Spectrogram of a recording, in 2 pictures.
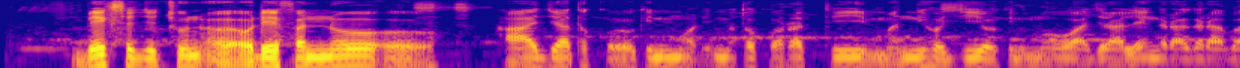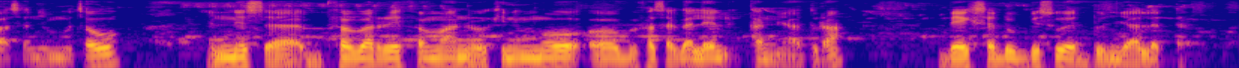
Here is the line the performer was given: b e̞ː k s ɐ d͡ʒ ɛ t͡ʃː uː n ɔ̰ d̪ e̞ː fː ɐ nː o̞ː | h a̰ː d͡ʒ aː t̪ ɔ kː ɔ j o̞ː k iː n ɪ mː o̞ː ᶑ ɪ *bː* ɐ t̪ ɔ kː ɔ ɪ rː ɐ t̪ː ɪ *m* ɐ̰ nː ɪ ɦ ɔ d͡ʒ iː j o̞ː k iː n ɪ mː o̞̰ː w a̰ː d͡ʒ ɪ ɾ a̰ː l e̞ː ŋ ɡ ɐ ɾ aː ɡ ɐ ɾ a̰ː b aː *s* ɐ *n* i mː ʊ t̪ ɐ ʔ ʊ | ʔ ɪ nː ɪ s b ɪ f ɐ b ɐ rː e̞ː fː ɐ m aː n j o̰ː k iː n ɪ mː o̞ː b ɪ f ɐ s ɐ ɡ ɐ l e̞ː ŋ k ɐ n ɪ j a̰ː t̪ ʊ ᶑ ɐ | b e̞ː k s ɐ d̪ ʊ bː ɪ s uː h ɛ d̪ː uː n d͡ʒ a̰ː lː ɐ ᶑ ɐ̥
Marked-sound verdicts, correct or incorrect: incorrect: mː, correct, correct, correct

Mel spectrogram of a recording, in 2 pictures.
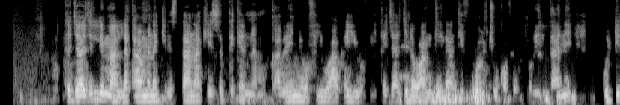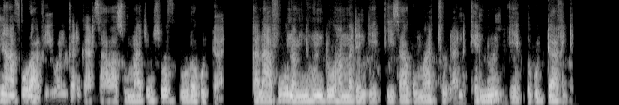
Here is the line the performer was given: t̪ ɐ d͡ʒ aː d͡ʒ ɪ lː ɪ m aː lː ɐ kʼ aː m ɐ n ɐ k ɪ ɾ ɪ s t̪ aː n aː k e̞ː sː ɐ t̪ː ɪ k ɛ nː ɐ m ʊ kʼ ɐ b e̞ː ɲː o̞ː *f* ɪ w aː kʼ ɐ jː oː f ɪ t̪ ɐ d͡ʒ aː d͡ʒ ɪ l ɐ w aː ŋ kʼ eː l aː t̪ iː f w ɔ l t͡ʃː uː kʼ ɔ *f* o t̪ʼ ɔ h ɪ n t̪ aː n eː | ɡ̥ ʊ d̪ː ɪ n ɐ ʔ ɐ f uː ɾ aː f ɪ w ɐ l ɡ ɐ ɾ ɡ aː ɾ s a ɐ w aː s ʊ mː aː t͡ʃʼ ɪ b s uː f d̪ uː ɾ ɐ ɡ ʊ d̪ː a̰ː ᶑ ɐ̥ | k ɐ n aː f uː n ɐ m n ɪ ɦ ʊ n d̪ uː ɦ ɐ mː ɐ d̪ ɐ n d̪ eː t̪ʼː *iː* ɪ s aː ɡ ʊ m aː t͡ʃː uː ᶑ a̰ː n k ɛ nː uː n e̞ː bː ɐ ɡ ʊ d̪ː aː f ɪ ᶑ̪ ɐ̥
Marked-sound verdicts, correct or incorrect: correct, correct, correct

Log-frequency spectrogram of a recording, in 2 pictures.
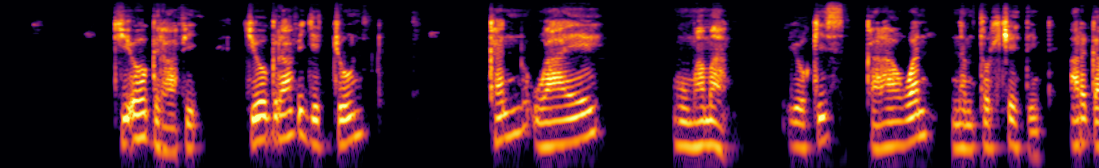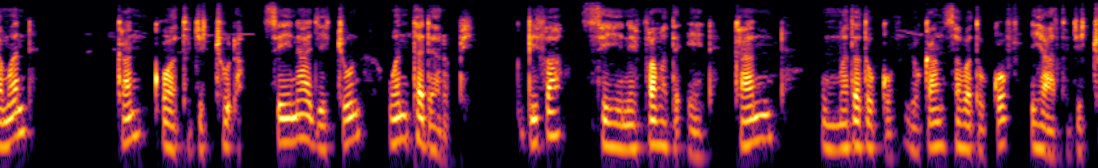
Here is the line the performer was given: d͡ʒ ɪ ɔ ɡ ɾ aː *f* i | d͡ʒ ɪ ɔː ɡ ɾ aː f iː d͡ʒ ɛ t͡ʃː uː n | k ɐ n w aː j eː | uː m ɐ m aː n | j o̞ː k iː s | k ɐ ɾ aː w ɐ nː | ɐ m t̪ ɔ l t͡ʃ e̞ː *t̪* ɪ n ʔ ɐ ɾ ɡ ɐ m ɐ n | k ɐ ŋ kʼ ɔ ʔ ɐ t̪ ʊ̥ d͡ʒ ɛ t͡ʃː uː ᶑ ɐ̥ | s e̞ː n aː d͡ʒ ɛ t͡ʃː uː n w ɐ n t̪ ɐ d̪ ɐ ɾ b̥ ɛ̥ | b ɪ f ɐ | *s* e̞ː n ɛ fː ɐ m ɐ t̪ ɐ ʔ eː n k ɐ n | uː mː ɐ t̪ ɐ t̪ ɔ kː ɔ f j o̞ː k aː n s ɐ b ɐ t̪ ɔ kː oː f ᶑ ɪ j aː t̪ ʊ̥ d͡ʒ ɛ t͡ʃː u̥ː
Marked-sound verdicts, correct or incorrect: correct, correct, correct

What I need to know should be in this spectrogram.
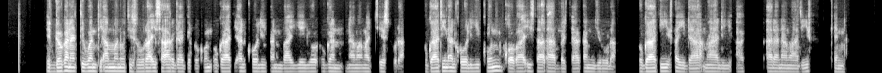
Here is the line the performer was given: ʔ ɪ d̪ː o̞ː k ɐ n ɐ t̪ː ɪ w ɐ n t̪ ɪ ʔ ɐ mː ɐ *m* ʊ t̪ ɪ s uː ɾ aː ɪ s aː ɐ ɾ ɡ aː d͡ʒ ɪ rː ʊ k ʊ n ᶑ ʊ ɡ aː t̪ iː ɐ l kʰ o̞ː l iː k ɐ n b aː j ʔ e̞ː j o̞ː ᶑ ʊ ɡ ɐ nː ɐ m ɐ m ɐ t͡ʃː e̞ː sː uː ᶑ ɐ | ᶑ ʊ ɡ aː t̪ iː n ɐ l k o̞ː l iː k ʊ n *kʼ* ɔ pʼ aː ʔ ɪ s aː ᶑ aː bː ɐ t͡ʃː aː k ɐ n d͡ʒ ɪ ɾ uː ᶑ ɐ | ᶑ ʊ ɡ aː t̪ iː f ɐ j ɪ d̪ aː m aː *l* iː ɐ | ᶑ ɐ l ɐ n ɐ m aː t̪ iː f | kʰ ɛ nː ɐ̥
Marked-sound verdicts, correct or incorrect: incorrect: n, correct, correct

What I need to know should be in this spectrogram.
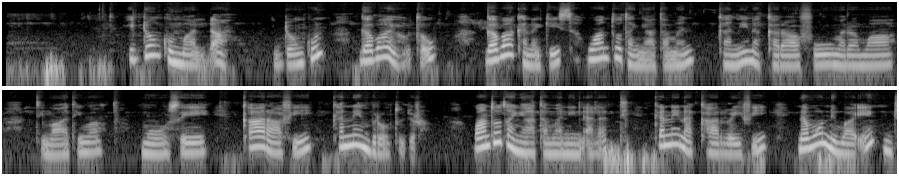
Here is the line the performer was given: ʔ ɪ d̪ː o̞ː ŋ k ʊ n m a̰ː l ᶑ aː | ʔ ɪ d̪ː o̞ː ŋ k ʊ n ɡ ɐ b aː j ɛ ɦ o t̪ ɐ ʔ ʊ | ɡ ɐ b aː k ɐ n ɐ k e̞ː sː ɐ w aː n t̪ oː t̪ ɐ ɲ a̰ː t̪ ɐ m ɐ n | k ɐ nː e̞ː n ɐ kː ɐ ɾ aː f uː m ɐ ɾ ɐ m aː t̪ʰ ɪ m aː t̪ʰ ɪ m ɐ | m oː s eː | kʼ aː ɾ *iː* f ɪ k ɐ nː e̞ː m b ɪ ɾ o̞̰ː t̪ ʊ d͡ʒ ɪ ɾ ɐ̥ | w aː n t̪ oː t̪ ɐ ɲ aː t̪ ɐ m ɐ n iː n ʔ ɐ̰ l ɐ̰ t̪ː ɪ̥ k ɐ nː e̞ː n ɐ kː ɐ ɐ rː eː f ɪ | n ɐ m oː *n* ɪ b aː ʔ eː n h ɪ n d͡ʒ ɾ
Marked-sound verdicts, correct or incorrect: incorrect: aː, incorrect: nː

